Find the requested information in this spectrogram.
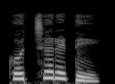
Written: ಕೊಚ್ಚರಟೆ

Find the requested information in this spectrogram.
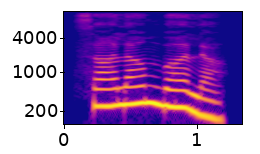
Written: ಸಾಲಾಂಬಾಲ

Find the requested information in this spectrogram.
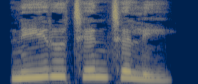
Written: ನೀರುಚೆಂಚಲಿ

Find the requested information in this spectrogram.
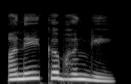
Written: ಅನೇಕಭಂಗಿ

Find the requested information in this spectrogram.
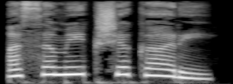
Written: ಅಸಮೀಕ್ಷ್ಯಕಾರಿ

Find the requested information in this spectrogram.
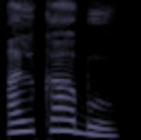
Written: ಅಲ್ಕಾಬು

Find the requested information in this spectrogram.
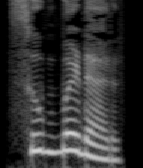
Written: ಸುಬ್ಬಡರ್

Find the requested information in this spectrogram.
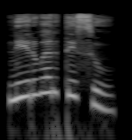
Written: ನಿರ್ವರ್ತಿಸು

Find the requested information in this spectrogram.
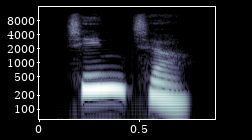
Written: ಚುಂಚು

